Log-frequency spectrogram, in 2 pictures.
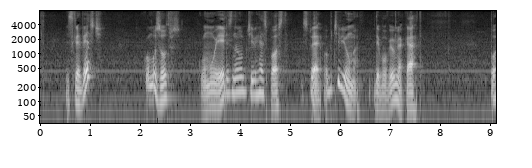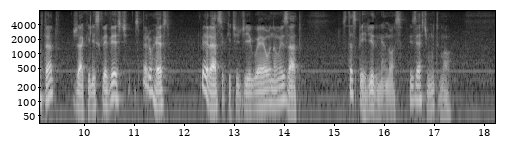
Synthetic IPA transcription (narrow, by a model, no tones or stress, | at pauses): ɪskɾevest͡ʃɪ̥ | kõmʊːzowt̪ɾʊ̥s | kõ̰mʊelɪznɐ̃w̃obɪt͡ʃ̪ivɪ̃ɦespɔst̪ɐ̥ | ist̪ʊɛ̰ʔo̰bɪt͡ʃ̪ivɪũmɐ̰ | d̪evo̰wvewmɪɐ̰kaɾt̪ɐ̥ | poɾt̪ɐ̃nt̪ʊ̥ | ʒakɪlɪːskɾevest͡ʃɪ̥ːspɛɾʊʊɦɛst̪ʊ̥ | veɾasɪʊkɪt͡ʃɪd͡ʒiɡʊɛonɐ̃w̃ɛeza̰t̪ʊ̥ | ɪst̪aspḛɾd͡ʒid̪ʊmḭḛ̃nd̪õ̰sɐ̥fizɛst͡ʃɪmũj̃t̪ʊma̰w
